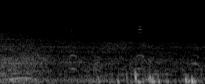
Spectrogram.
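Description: Geese honking faintly from a distance, a short call near the start and fainter ones after. A few short low knocks come about a second and a half in.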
